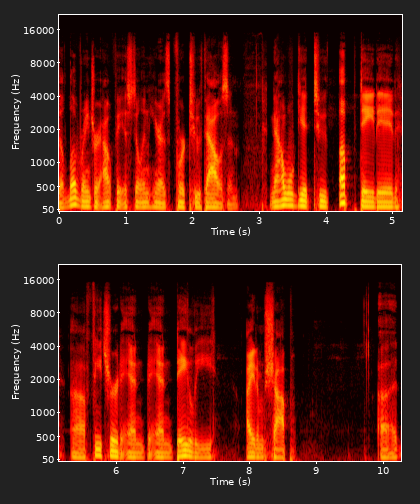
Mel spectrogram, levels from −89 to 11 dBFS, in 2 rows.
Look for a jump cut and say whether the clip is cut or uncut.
cut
